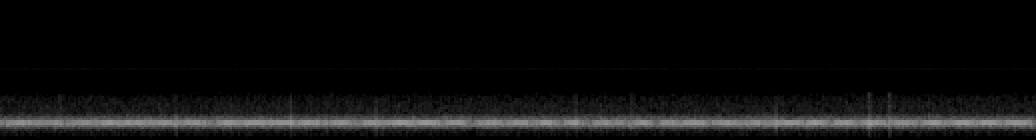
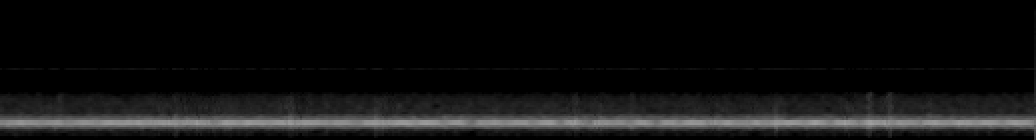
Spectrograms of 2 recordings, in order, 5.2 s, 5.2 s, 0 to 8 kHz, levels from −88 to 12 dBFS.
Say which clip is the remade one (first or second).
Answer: second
